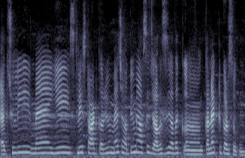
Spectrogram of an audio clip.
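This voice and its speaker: In a raised, projected voice, a woman speaks at a moderate pace with a high pitch, a bright, sharp tone and fairly even intonation. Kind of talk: casual talk to camera. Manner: slightly nervous, hesitant.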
